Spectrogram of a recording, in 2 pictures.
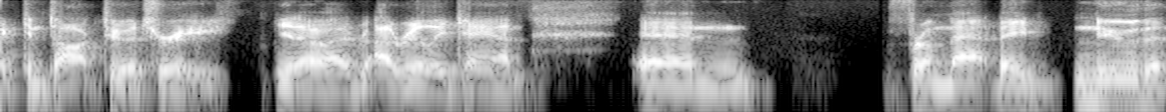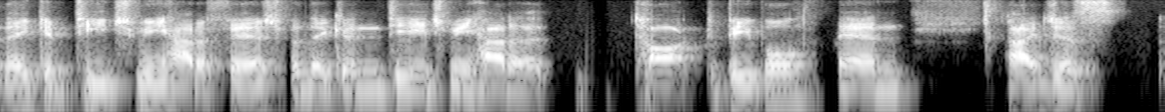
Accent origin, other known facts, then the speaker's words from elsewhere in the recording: Grand Rapids, Michigan, United States; I was born in Grand Rapids, Michigan. Lived in an absolute sportsman's paradise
